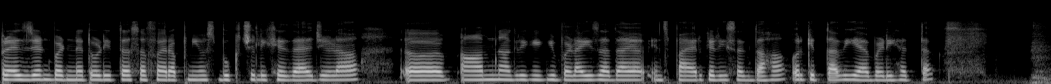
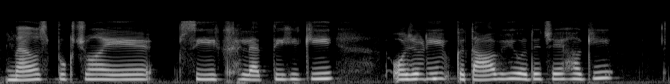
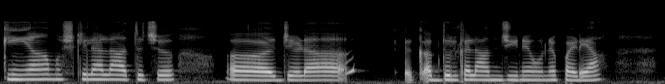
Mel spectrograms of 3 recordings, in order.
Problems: background sounds at intervals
